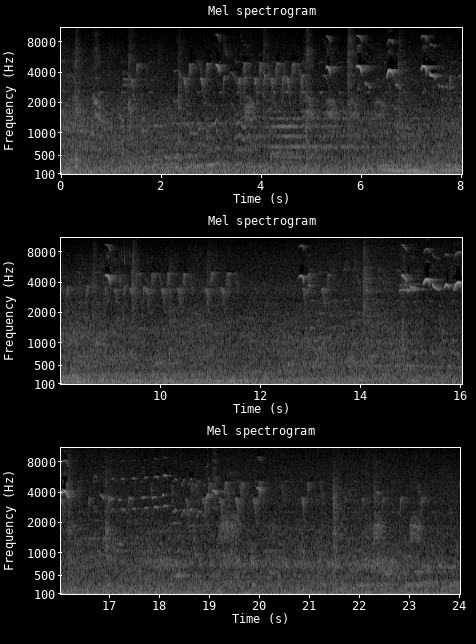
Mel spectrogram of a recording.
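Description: Birds chirping: bursts of short, sharp calls, densest about five seconds in and again about fifteen seconds in, then a run of repeated notes falling in pitch, over a steady low hum.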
